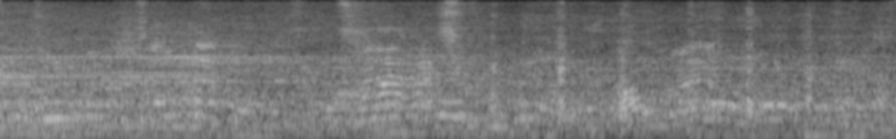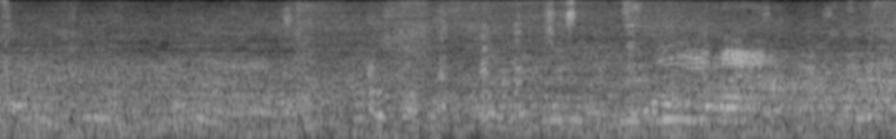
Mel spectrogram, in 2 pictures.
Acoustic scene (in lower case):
street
